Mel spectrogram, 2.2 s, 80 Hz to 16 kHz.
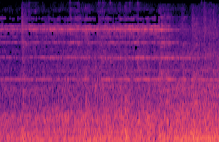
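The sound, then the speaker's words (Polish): A Polish 105N HF tram running on rails makes a steady, loud rolling rumble with a faint high whine above it, continuous throughout, with no voices. “Jakim tramwajem dzisiaj jeździłeś? Dziś 105N HF, mówi Kuba Drogoś.”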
